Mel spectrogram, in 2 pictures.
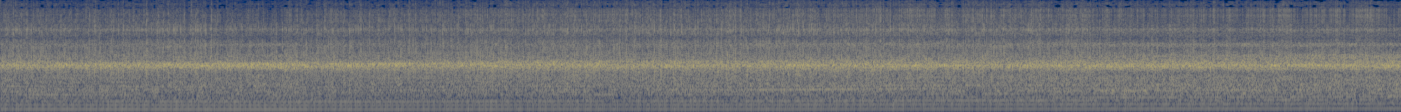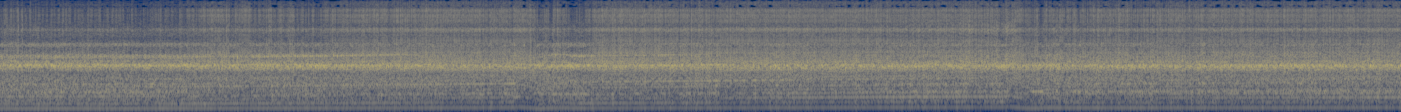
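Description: Motorcycle engine running at road speed, its pitch rising slowly as the bike picks up speed, with a brief break in the pitch about two-thirds of the way through. A steady higher whine runs along with it.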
